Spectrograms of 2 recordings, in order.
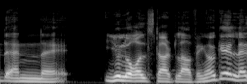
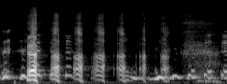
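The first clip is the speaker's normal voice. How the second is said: high laugh; 9 semitones higher than usual. Real, not acted. Laughing at the secret.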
